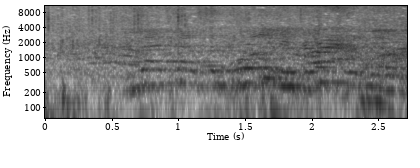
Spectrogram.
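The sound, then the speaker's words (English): A huge crowd roars and cheers continuously, a dense, loud wash of many voices with shouts and whoops rising through the steady din. “But listen to this crowd. I mean, this is a massive crowd.”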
